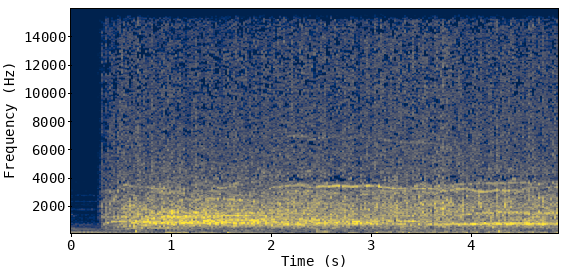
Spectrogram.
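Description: Steady audience applause rises quickly after a brief quiet start and sustains as a dense, continuous wash of clapping for several seconds, with a low hum underneath and no talking.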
